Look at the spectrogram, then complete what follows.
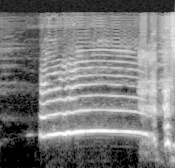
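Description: A woman lets out a single long, loud, high-pitched moaning wail, sea lion–like, holding steady for over a second before breaking into short, rough vocal noises.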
